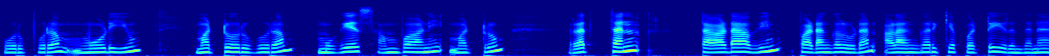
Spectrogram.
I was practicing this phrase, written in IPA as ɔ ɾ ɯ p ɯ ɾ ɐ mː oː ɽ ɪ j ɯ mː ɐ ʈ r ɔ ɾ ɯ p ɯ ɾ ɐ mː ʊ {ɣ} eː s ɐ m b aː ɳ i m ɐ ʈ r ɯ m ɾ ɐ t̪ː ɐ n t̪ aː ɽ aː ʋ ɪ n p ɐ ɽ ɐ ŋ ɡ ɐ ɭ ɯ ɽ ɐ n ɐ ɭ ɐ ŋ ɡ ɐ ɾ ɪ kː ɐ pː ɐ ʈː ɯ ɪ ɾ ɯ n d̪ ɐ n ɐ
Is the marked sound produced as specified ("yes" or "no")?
yes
